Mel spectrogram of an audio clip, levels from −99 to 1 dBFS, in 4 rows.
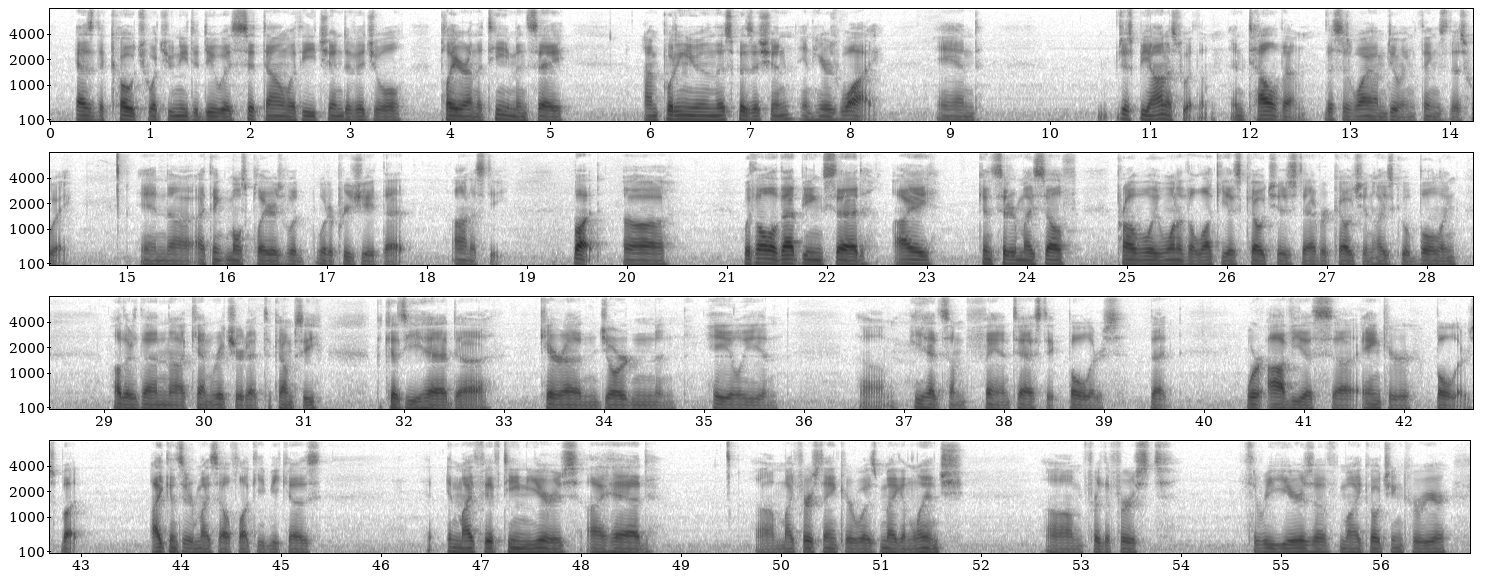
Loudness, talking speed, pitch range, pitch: -30 LUFS, 145 wpm, 85-95 Hz, 90 Hz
